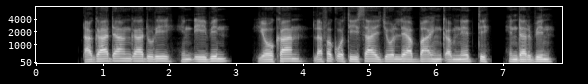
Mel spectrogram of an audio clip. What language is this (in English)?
Oromo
